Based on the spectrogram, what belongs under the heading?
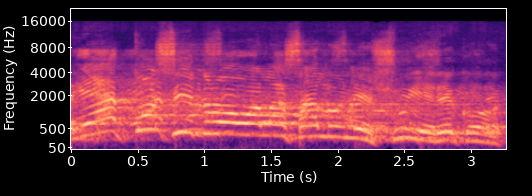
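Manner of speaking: high, drawn-out fable voice; taunting sieve. Acted. Sieve full of holes addresses needle, high taunting voice. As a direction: stretch it out high, mocking the needle.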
